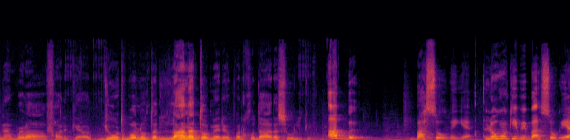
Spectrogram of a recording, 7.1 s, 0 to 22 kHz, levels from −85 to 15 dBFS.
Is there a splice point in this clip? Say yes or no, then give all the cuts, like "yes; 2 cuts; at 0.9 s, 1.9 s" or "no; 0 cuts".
yes; 2 cuts; at 1.1 s, 4.0 s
